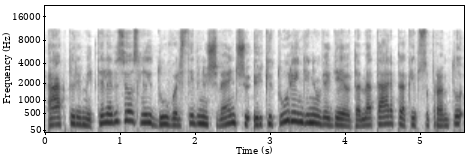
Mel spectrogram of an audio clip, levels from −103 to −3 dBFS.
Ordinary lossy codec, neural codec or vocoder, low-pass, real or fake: AAC, 96 kbps; codec, 24 kHz, 3 kbps, HILCodec; 10.8 kHz; fake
